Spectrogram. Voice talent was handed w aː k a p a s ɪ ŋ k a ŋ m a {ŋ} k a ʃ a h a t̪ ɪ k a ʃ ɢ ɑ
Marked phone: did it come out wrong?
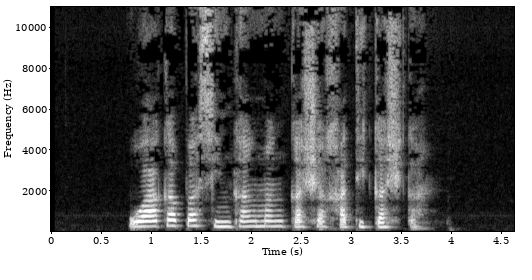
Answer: no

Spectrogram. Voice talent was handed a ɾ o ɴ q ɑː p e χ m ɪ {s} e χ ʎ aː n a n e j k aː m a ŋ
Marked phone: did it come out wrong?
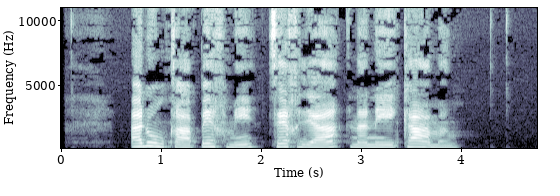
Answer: yes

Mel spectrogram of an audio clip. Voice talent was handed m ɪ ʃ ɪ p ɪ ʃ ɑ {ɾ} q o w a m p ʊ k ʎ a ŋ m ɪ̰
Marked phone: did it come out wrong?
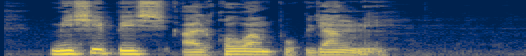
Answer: yes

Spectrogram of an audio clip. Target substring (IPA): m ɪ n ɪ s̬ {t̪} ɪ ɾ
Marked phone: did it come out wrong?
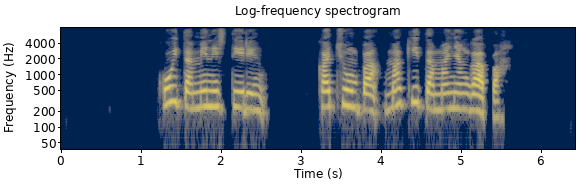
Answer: no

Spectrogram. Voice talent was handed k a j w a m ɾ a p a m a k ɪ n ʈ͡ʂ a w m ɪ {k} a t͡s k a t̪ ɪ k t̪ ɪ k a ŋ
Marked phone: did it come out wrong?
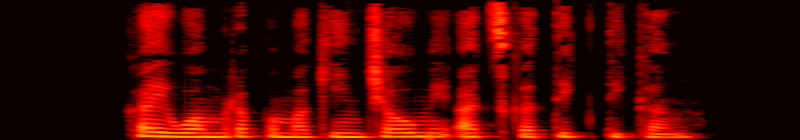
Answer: yes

